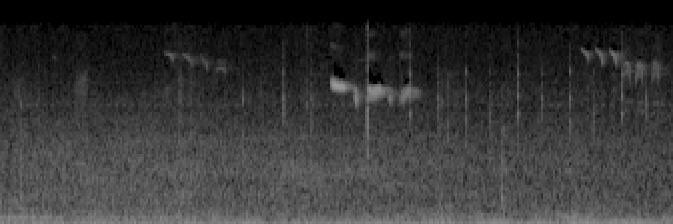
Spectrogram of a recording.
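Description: Small birds chirping outdoors: a few brief high calls in scattered groups, the loudest about three and a half seconds in, over a faint, steady low hum.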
